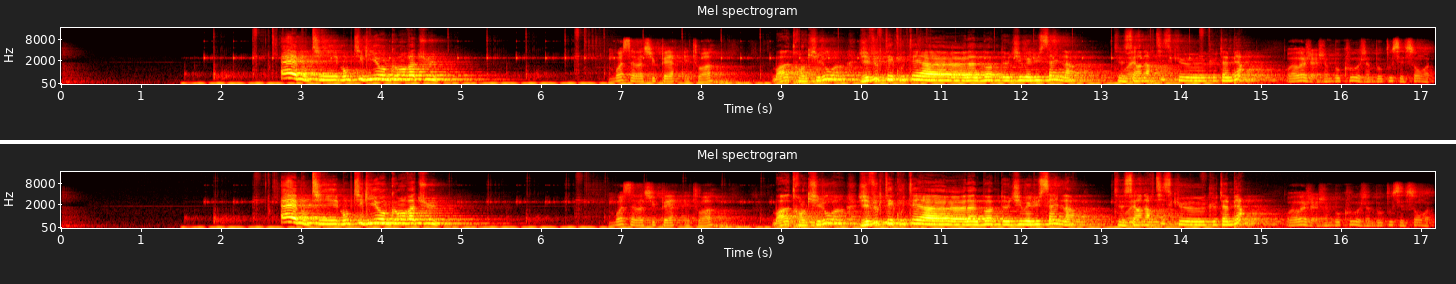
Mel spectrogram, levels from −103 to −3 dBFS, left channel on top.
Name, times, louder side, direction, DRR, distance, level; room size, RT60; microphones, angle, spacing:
sound 1, 1.5-14.8 15.3-15.7 16.1-16.2, left 1 dB, 75° left, 4.1 m, -47 dB
voice 1, 2.7-4.7 8.9-12.7 13.2-14.8, right 1 dB, 30° right, 4 dB, 2.1 m, -27 dB
voice 2, 6.8-8.5 10.1-10.2 13.2-13.4 15.3-17.1, left 2 dB, 25° left, 7 dB, 1.1 m, -42 dB
28.0 x 21.0 x 7.4 m, 1.4 s
head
